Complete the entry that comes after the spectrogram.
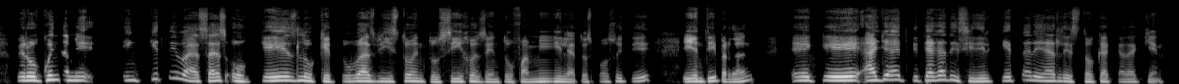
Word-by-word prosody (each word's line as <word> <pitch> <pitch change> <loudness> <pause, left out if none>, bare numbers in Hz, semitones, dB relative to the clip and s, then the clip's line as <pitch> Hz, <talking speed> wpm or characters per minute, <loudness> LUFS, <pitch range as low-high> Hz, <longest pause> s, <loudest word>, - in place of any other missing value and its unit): Pero 180 0 +6
cuéntame, 195 -2 +1 0.3
¿en 190 -3 -5
qué 250 - -7
te 295 +2 -12
basas, 165 - 0
o 145 -5 +1
qué 175 +2 +5
es 180 -1 +1
lo 170 -5 +3
que 135 +1 0
tú 135 +5 -5
has 145 -2 +3
visto 135 +3 -2
en 140 -2 -1
tus 115 -2 -5
hijos, 130 -1 -2
y 120 - -4
en 115 0 -6
tu 115 0 -7
familia, 125 -1 -3
tu - - -14
esposo 125 +4 -11
y 140 - -6
ti 155 +8 -7 0.3
y 135 0 +5
en 140 - +3
ti, 155 +4 +2
perdón, 135 - -4 0.3
eh, 180 +3 0
que 185 0 +8
haya 200 +4 +2
que 180 -1 -11
te 185 +3 0
haga 205 +3 0
decidir 145 -8 -3
qué 170 0 -5
tareas 170 -4 -3
les 140 -5 -4
toca 125 +1 -4
a - - -3
cada 120 -1 -10
quien? - - -12
155 Hz, 220 wpm, -22 LUFS, 130-180 Hz, 0.3 s, que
